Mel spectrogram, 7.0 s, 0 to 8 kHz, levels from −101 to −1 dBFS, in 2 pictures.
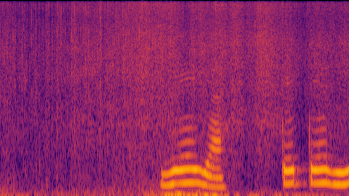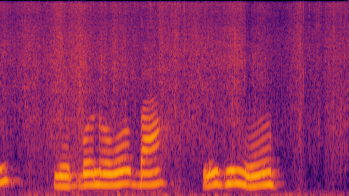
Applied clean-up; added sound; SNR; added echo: none; Crumpling, crinkling; 12 dB; none.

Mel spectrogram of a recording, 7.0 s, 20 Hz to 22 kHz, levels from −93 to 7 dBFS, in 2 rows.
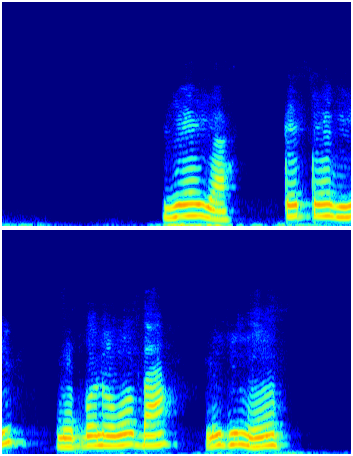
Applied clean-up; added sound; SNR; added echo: neural mask model Resemble Enhance denoiser.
